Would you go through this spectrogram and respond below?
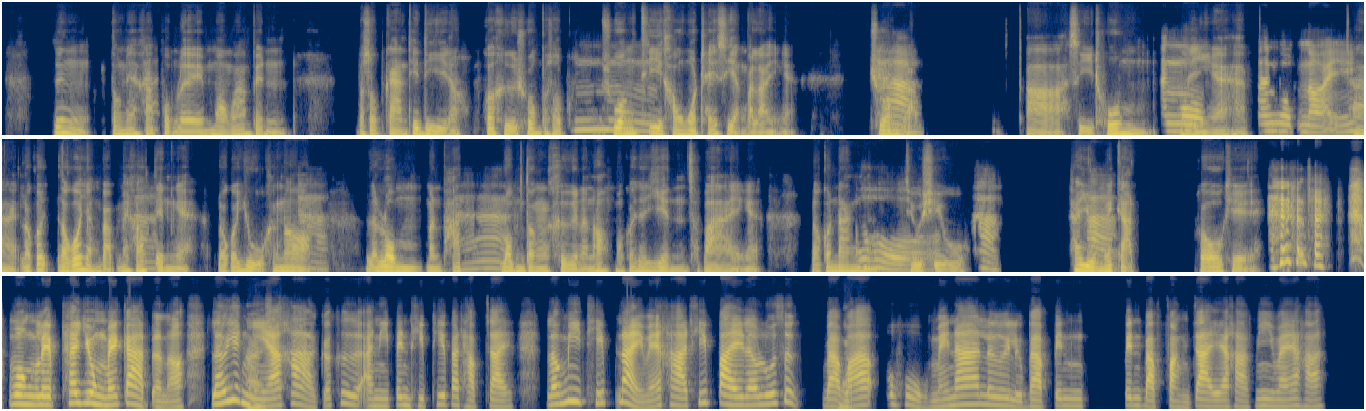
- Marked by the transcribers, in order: other background noise; tapping; laugh
- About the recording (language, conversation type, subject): Thai, podcast, เคยเดินทางคนเดียวแล้วเป็นยังไงบ้าง?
